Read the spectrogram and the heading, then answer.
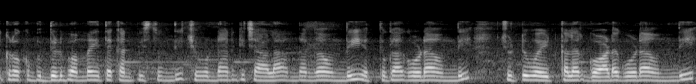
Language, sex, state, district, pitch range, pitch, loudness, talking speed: Telugu, female, Andhra Pradesh, Srikakulam, 190-205 Hz, 200 Hz, -15 LUFS, 180 wpm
